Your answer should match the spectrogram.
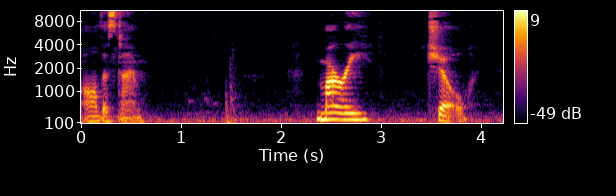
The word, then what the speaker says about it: Mari: It's Mari. So it's like Mary, but it's M-A-R-I. And a long time ago, I asked her how to say it, and she told me we typed back and forth, so I thought she told me Maury, but it's not, it's Mari.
